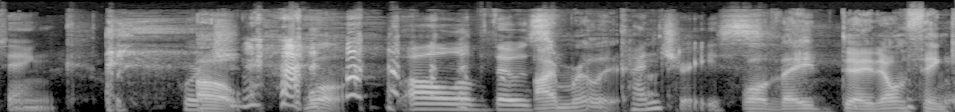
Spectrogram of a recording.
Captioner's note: laughs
